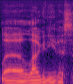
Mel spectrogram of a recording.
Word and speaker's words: Lagunitas: pronounced? It's Lagunitas.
